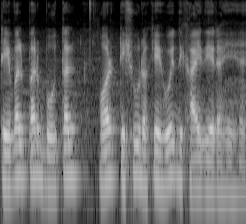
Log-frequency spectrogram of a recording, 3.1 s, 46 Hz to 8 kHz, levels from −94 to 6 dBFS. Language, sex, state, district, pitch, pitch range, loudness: Hindi, male, Uttar Pradesh, Jalaun, 125 Hz, 105-135 Hz, -23 LUFS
